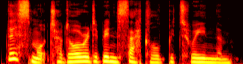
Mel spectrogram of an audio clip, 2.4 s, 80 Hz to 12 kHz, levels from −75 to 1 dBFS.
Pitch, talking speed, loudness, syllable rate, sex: 170 Hz, 195 wpm, -17 LUFS, 5.3 syllables/s, female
